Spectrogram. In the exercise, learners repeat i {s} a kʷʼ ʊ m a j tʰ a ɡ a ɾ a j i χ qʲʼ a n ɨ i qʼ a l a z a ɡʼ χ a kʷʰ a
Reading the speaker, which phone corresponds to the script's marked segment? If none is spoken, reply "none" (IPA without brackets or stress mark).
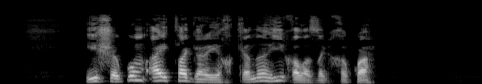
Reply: ʂ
